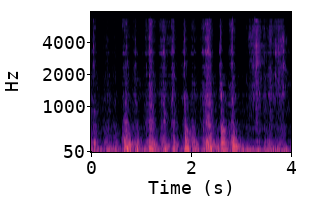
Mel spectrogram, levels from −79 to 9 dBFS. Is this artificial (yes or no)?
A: yes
